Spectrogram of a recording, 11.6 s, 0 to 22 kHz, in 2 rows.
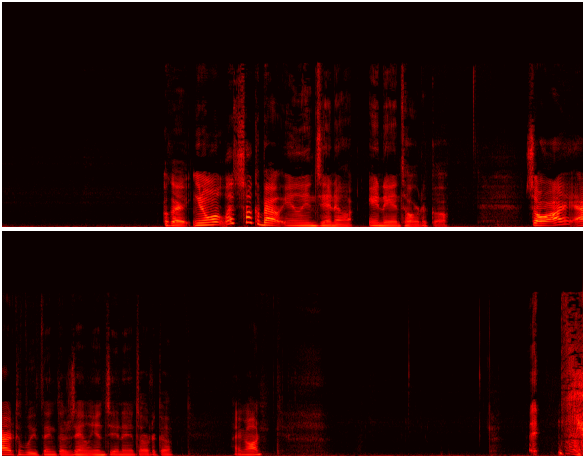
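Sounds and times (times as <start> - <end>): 
speech: 1.6 - 4.6, 5.3 - 8.8
small mouth sounds: 11.1 - 11.6
sneeze: 11.1 - 11.6.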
